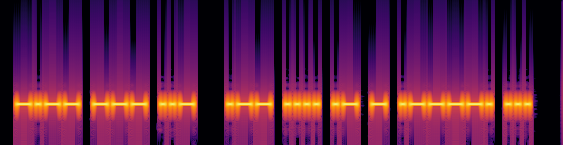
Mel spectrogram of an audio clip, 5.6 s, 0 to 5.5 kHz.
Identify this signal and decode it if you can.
Morse code, heard as a keyed tone, about 25 wpm, 600 Hz. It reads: YOU WHAT'S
